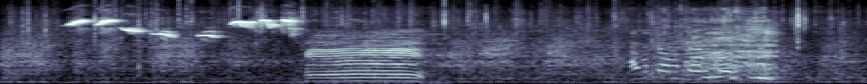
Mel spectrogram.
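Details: Tame cows on a village road heading to green rice fields, one short steady moo lasting about a second amid chirping birds and faint rustling.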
